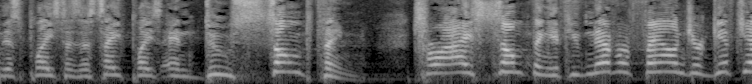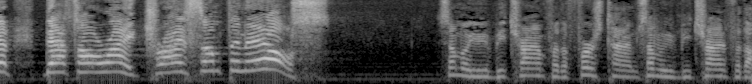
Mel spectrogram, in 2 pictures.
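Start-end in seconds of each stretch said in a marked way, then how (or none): 3.1-8.1 loud, high rallying cry; rousing pulpit exhortation; impassioned preaching. Real, not acted. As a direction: urge them on, voice raised. Urges congregation at full force.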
